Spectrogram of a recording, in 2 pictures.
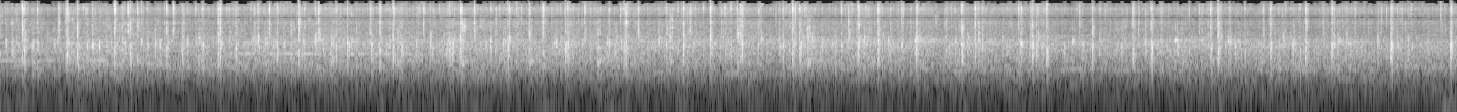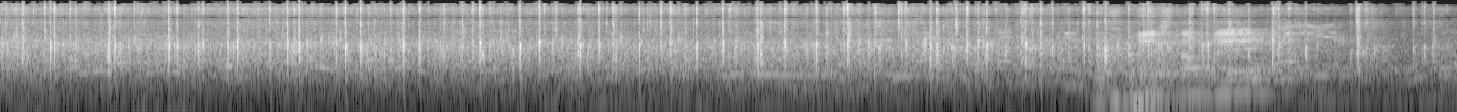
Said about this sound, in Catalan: M'agradaria fer un fort aplaudiment per tots nosaltres i pels gegants.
